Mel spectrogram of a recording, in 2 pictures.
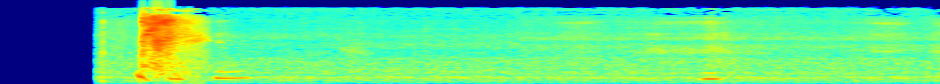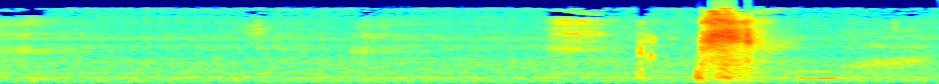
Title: Sneezing for a sec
